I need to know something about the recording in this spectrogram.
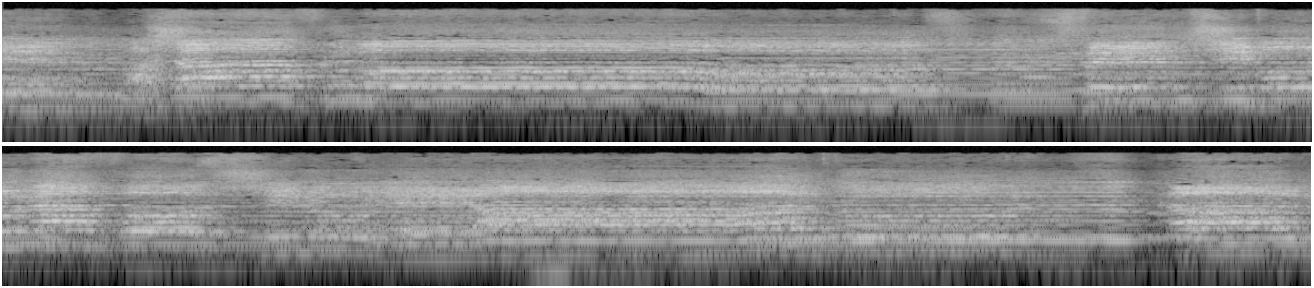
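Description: Male vocal group singing a Christian hymn in harmony, in phrases of held notes, with an accordion accompanying.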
